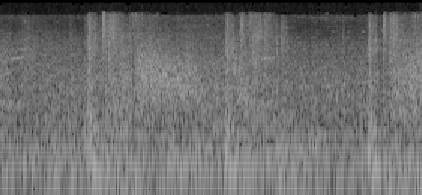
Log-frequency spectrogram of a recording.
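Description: Rapid Nerf blaster fire in the Nerf N-Strike Elite video game, a dense, loud, continuous wash of shots with a few sharper bursts standing out roughly every second.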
